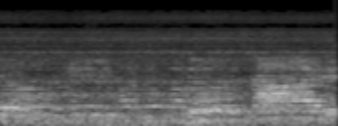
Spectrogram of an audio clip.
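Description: Mixed choir singing, with held notes over a low rumble; a louder phrase comes in near the end.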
